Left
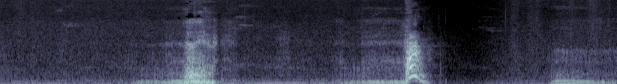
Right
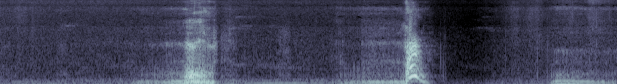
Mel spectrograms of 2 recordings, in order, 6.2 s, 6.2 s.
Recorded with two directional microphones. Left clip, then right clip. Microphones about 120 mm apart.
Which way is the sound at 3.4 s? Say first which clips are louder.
Right 3 dB; 10° right (ahead or behind).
